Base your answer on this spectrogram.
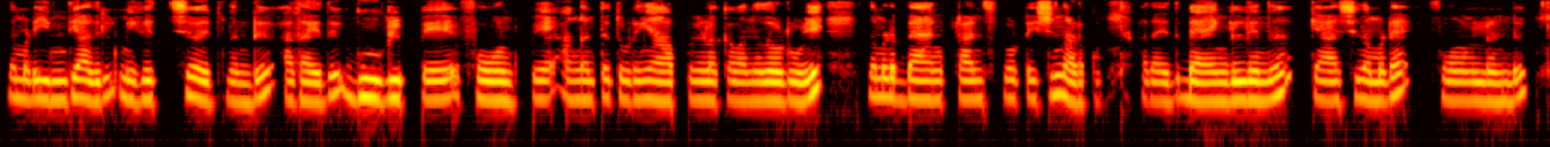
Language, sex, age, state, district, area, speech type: Malayalam, female, 18-30, Kerala, Kozhikode, urban, spontaneous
